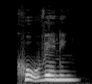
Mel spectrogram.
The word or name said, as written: kovending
